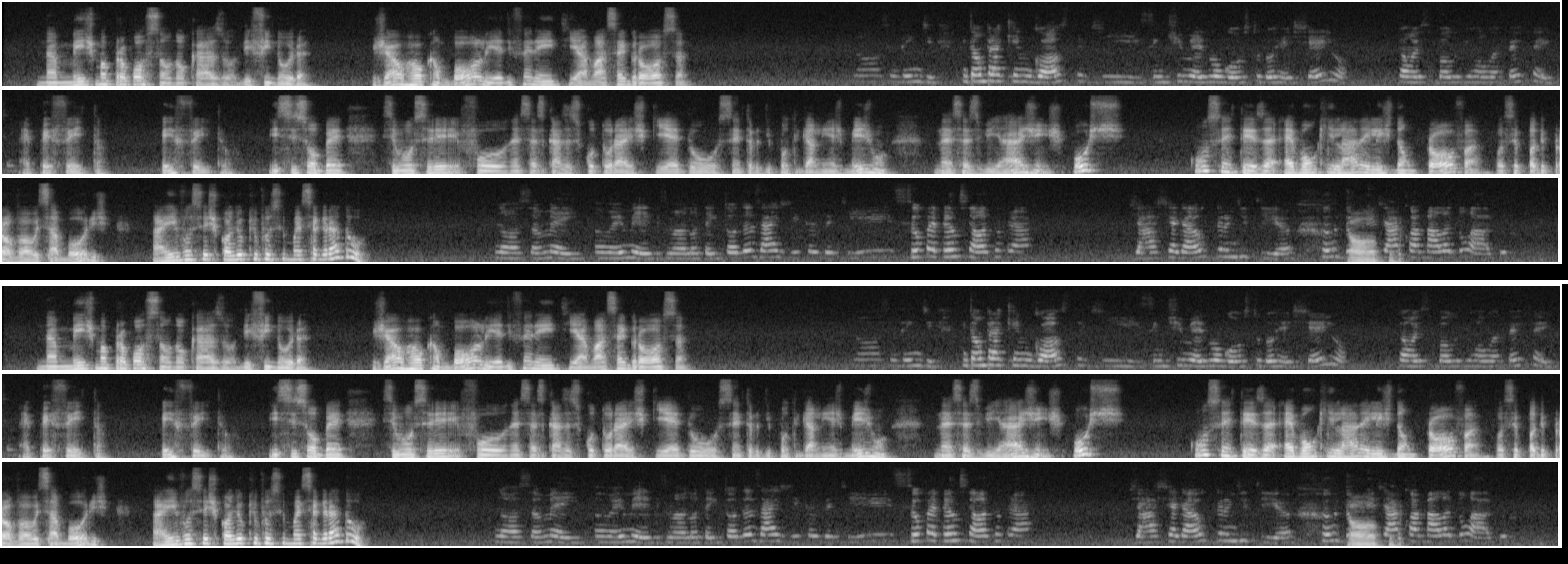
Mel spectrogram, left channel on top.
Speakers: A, on the right (about 45°); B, in the centre.
A: na mesma proporção, no caso, de finura. Já o rocambole é diferente, a massa é grossa,
B: Nossa, entendi. Então, para quem gosta de sentir mesmo o gosto do recheio, então esse bolo de rolo é perfeito.
A: é perfeito, perfeito. E se souber, se você for nessas casas culturais que é do centro de Porto de Galinhas mesmo, nessas viagens, oxe. Com certeza. É bom que lá eles dão prova, você pode provar os sabores, aí você escolhe o que você mais se agradou.
B: Nossa, amei, amei mesmo. Anotei todas as dicas aqui, super ansiosa para já chegar o grande dia. <laughs> Dormir
A: Top,
B: já com a mala do lado.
